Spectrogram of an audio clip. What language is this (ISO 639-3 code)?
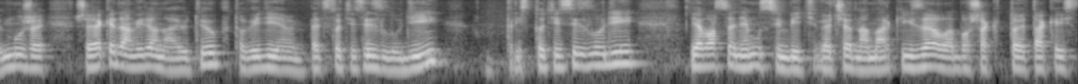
slk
